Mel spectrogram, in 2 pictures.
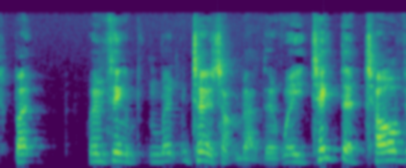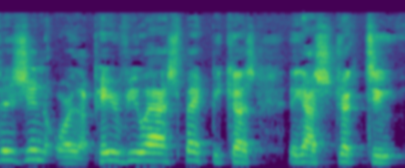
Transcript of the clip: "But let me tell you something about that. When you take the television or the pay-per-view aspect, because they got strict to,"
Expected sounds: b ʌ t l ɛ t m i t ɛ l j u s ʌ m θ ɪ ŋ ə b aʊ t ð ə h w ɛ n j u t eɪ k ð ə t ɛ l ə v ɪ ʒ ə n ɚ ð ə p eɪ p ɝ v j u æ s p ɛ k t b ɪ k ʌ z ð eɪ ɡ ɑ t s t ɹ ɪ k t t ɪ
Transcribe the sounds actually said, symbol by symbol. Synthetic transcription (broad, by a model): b ʌ t n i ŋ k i t ɛ l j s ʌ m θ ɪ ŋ ə b aʊ t ð ə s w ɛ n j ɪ t eɪ k ð ə t ɛ l ə v ɪ ʒ ə n ɚ ð ə p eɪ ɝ v j u æ s p ɛ k t b ɪ k ʌ z ð eɪ ɡ ɑ t s t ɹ ɪ k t t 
